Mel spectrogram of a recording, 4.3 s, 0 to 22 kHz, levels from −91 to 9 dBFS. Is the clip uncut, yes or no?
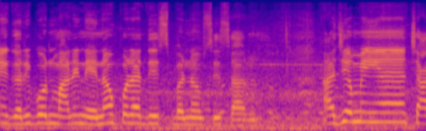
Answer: yes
